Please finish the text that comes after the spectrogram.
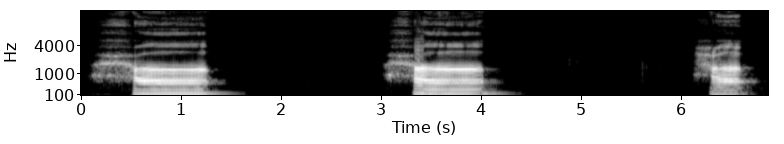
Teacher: جیم ح ح ح، وسط حلق سے ادا ہوتی ہے، یعنی گلے کا بیچ والا حصہ جو ہے وہاں سے ح ادا ہوتی ہے، اور زبان کو تھوڑا پیچھے کھینچ کر ادا کریں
